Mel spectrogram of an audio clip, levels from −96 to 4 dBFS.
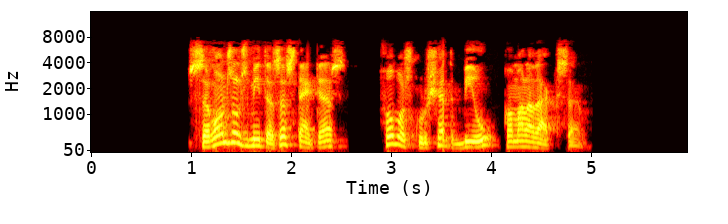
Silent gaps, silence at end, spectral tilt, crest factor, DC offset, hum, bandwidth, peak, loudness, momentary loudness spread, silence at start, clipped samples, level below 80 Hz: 2.68-2.88 s; 1.05 s; -3.5 dB/octave; 16 dB; under 0.1%; none; 7.6 kHz; 0 dBFS; -14 LUFS; 9 LU; 1 s; under 0.1%; -58 dBFS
